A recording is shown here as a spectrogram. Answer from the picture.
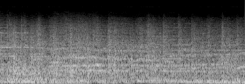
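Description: Music over the rumble and clatter of a roller coaster train running along its steel track.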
